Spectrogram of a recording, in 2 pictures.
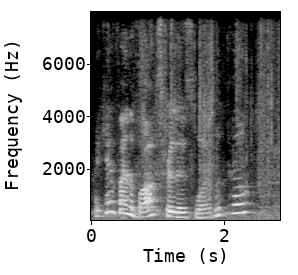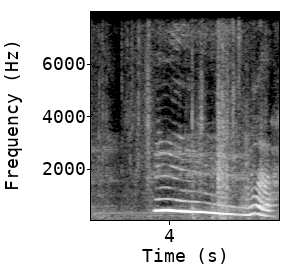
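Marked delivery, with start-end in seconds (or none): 3.7-5.4 big loud groaning sigh; heavy frustrated exhale; loud exasperated sigh. Real, not acted. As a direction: let out a huge fed-up sigh. Frustrated, can't find box.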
